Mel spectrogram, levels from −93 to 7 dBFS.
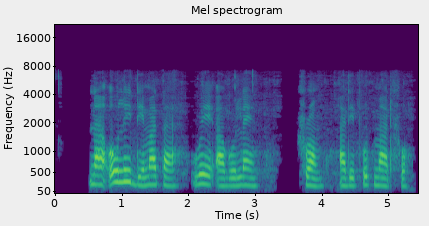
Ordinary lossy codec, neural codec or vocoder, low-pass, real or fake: none; none; 7.2 kHz; real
